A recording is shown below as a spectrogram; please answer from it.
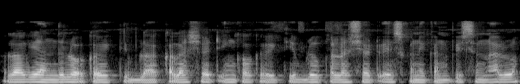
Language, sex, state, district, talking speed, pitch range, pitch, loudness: Telugu, male, Andhra Pradesh, Sri Satya Sai, 160 wpm, 105-115 Hz, 110 Hz, -18 LUFS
